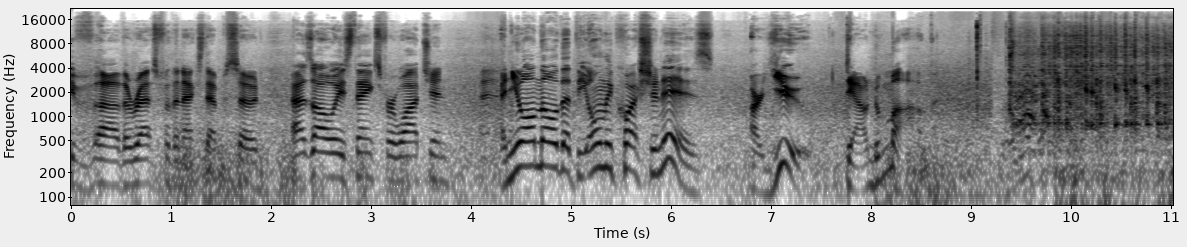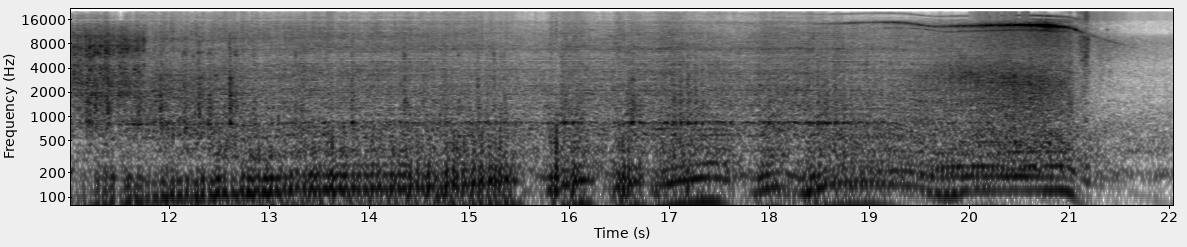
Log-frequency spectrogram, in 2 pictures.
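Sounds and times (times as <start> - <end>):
vehicle engine revving: 9.4 - 21.4.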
